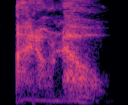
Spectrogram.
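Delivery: breathy whispered shrug. Real, not acted. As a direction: drop to a whisper. Whispered aside.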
